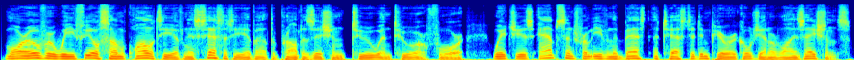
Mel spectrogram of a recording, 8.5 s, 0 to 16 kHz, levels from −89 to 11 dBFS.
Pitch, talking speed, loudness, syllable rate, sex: 110 Hz, 175 wpm, -16 LUFS, 6.1 syllables/s, male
